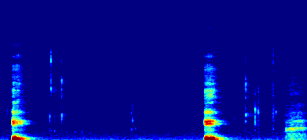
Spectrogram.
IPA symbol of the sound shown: ɪ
